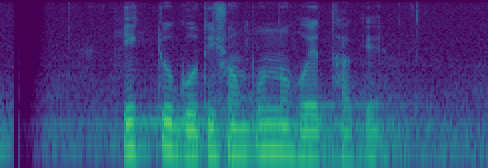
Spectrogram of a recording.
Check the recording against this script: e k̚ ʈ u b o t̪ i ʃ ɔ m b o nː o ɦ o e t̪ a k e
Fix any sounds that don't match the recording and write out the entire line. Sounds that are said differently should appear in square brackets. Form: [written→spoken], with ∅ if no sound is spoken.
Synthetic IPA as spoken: e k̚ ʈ u [b→ɡ] o t̪ i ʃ ɔ m [b→p] o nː o ɦ o e [t̪→t̪ʰ] a k e

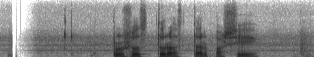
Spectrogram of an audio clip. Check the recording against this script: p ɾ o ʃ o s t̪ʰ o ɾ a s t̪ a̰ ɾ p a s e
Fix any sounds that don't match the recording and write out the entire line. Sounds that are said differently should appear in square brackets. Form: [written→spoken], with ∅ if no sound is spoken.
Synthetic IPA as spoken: p ɾ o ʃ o s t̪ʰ o ɾ a s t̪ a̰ ɾ p a [s→ʃ] e

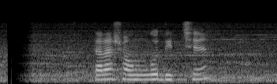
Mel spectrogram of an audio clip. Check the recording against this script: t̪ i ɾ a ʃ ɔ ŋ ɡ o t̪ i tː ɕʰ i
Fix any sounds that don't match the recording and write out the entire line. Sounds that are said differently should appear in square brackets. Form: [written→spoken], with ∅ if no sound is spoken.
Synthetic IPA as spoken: t̪ [i→a] ɾ a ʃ ɔ ŋ ɡ o [t̪→d̪] i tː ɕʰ [i→e]

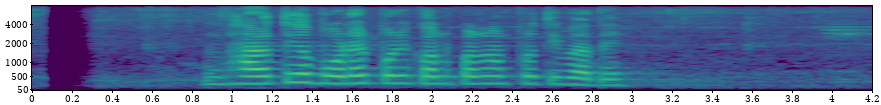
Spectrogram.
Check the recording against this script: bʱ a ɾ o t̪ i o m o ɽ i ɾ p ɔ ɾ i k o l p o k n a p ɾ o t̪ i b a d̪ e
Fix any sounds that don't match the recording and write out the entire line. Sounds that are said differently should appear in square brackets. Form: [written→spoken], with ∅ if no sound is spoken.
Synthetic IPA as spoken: bʱ a ɾ o t̪ i o [m→b] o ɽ [i→e] ɾ p [ɔ→o] ɾ i k o l p o [k→∅] n a p ɾ o t̪ i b a d̪ e

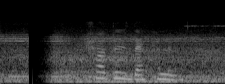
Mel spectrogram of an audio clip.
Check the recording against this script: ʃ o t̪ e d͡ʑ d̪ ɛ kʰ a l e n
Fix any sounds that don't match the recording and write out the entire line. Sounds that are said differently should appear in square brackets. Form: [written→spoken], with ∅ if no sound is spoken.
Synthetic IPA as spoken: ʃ [o→ɔ] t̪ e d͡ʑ d̪ ɛ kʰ a l e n

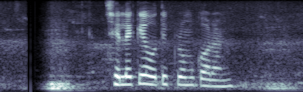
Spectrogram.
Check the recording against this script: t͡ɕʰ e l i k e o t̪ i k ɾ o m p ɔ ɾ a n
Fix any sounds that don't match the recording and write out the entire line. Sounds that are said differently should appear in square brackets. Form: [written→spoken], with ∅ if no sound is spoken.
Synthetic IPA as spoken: t͡ɕʰ e l [i→e] k e o t̪ i k ɾ o m [p→k] ɔ ɾ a n

